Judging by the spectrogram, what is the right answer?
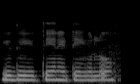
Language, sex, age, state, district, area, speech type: Telugu, female, 18-30, Andhra Pradesh, Sri Balaji, urban, spontaneous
